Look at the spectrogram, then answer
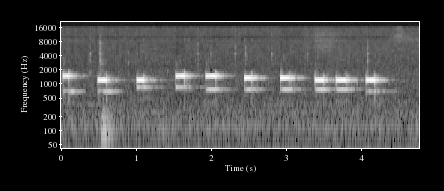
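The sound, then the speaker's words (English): A rapid series of about ten telephone keypad tones as a registered phone number is punched in on a call to a support line, each short dual-pitched beep clear, with slightly uneven spacing and no talking. “Please enter your registered support phone number.”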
